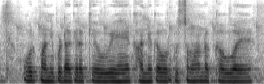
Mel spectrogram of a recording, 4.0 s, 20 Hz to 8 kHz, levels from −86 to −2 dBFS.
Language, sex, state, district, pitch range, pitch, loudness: Hindi, male, Uttar Pradesh, Shamli, 140-150 Hz, 145 Hz, -15 LUFS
